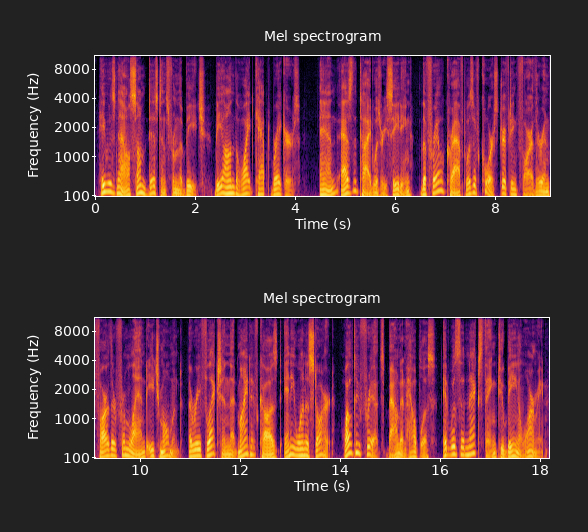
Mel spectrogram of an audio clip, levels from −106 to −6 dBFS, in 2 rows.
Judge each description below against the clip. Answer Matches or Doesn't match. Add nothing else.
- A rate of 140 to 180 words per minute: Doesn't match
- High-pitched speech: Doesn't match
